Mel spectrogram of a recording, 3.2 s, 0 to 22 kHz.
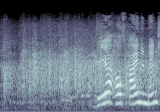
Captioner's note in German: Beifall BÜNDNIS 90/DIE GRÜNEN und CDU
